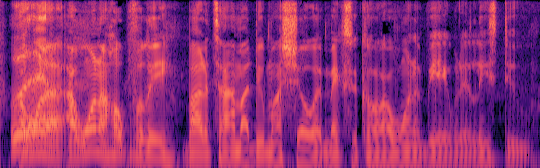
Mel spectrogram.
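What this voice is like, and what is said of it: Southern American accent. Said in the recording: “I still have my Southern accent, so people they be laughing at me”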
